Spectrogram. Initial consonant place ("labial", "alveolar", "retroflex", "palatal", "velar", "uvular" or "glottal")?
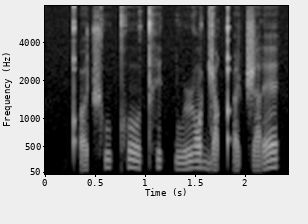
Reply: uvular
